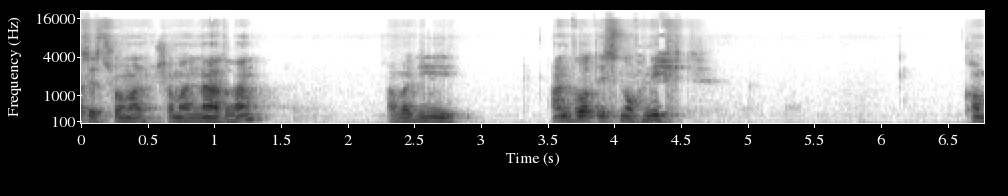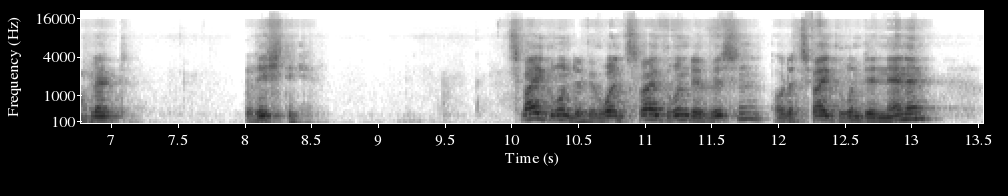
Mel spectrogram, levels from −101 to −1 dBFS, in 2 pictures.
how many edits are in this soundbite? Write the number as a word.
zero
